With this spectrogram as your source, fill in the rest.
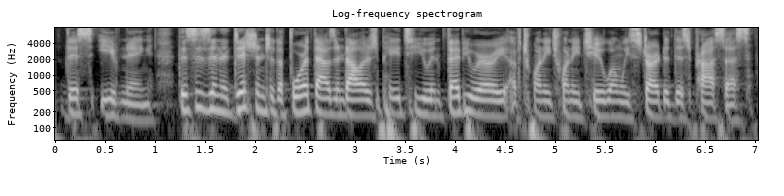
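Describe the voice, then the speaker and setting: Over music in the background, a woman speaks fairly quickly at a medium pitch with ordinary pitch variation. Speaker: citizen commenter at public meeting. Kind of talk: public comment statement. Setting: council meeting at a microphone. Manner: fast.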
